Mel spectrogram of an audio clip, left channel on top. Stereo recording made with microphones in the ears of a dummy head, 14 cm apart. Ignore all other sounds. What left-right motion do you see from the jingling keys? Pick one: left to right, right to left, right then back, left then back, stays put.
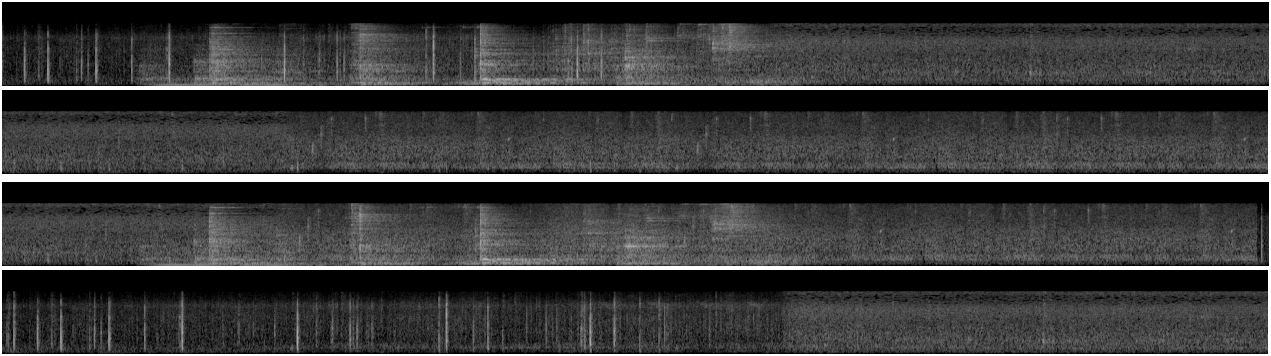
right to left.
